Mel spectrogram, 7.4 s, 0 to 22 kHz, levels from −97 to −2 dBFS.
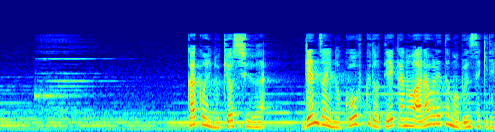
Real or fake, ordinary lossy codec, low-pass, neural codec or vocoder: real; none; none; none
